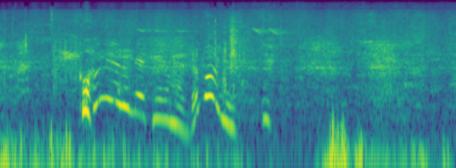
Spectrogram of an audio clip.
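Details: Dogs by a lake at Lida Nature Reserve on a summer day, giving high, drawn-out whines that bend up and down in pitch, several overlapping, while a person talks in Swedish nearby.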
